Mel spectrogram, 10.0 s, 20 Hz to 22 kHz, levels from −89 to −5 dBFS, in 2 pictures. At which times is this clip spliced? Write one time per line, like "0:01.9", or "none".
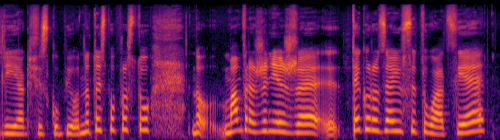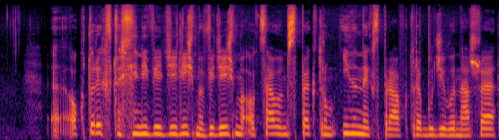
none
